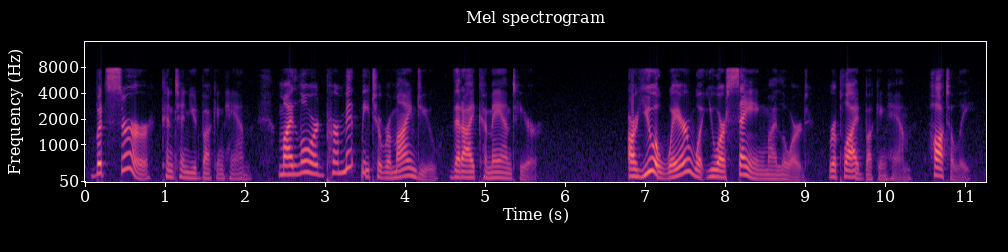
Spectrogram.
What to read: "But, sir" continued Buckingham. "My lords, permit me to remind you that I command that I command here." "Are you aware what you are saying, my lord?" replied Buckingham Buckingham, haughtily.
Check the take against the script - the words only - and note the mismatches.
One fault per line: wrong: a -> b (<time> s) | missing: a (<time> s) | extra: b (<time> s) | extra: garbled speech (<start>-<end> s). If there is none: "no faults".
wrong: lords -> lord (2.6 s)
missing: that I command (5.4 s)
missing: Buckingham (10.3 s)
